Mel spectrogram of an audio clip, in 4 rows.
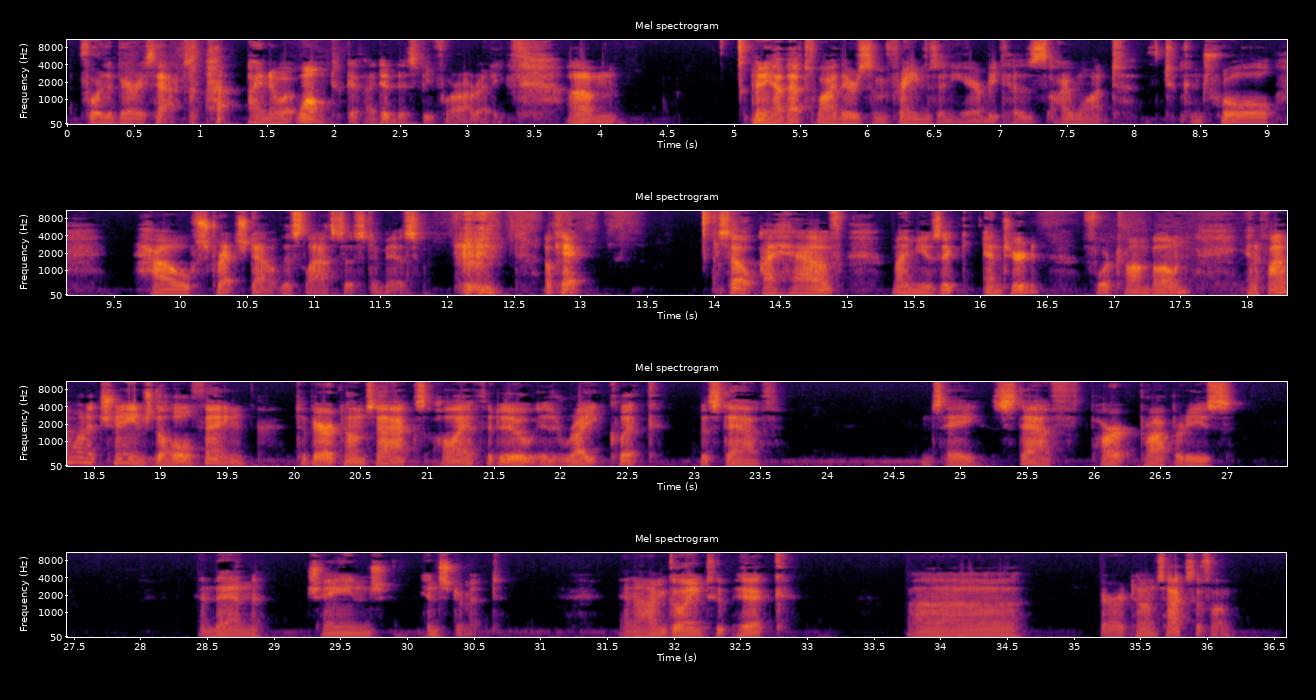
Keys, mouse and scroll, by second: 22.1 ctrl+Delete, 29.9 click, 34.1 click.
